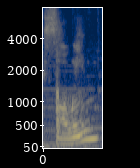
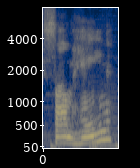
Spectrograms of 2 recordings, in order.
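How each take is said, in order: First: The word is pronounced unlike its spelling. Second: The word is pronounced the way it is spelled. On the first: The speaker calls it right. "I've learned that it's like Samhain" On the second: The speaker calls it wrong. "it looks like Samhain"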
